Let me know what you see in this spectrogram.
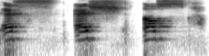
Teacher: तीनों में भी वॉइस फ्लो होगा आवाज हमारी जारी होगी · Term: सिफत रखावा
